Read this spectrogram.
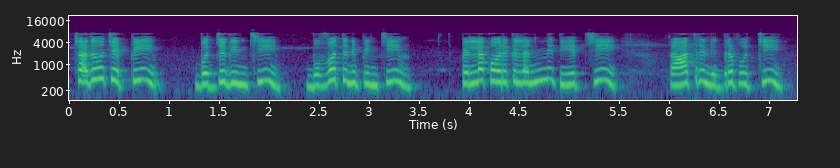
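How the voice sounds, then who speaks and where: A woman storyteller with a high voice reads a children's tale steadily, ticking through each step. The sound is dull and lo-fi. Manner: steady, measured listing. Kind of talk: storybook narration. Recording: dull lo-fi recording.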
